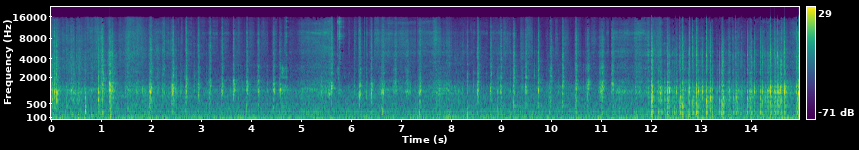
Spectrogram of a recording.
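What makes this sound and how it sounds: Long nails rapidly tap and scratch the rim and side of a small, hollow, empty green plastic cup held with its open end facing outward. The result is a dense stream of light, dry clicks with a hollow ring around 1 kHz, layered over soft scratching. The tapping grows louder and busier in the last few seconds.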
